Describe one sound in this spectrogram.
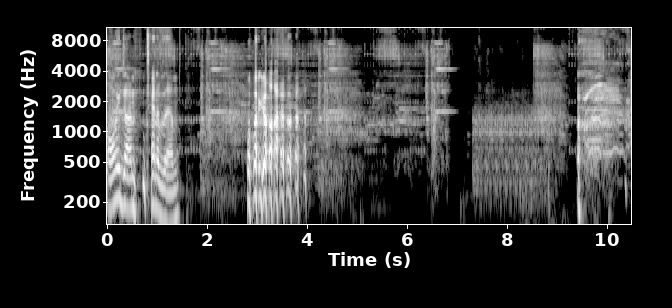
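Slot machine chimes ring and jingle as prizes are counted.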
